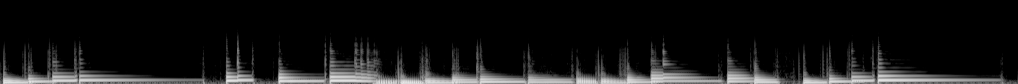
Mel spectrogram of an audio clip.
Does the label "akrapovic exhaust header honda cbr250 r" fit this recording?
No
